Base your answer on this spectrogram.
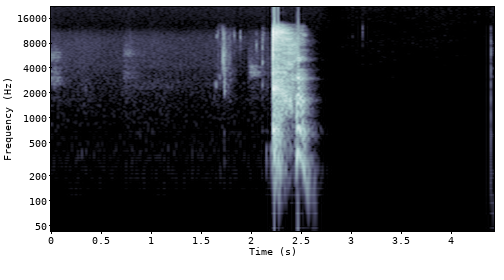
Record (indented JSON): {
  "cough_length": "4.4 s",
  "cough_amplitude": 32768,
  "cough_signal_mean_std_ratio": 0.18,
  "survey_phase": "beta (2021-08-13 to 2022-03-07)",
  "age": "65+",
  "gender": "Female",
  "wearing_mask": "No",
  "symptom_shortness_of_breath": true,
  "smoker_status": "Never smoked",
  "respiratory_condition_asthma": false,
  "respiratory_condition_other": true,
  "recruitment_source": "REACT",
  "submission_delay": "1 day",
  "covid_test_result": "Negative",
  "covid_test_method": "RT-qPCR",
  "influenza_a_test_result": "Negative",
  "influenza_b_test_result": "Negative"
}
